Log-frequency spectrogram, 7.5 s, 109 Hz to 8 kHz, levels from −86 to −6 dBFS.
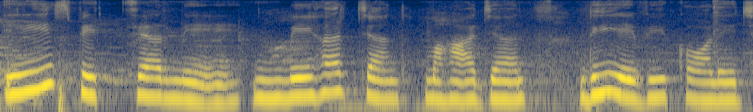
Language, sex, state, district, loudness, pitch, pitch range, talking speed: Hindi, female, Chandigarh, Chandigarh, -16 LUFS, 185 Hz, 175-205 Hz, 70 wpm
